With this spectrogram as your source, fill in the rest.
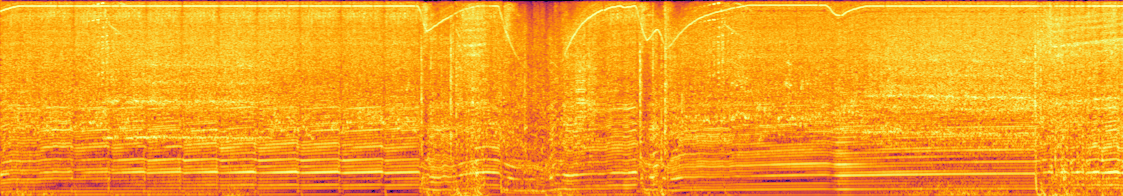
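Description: Car racing in The Crew Motorfest, with a steady engine drone that shifts pitch as it accelerates, broken by brief tire squeals and skids through turns, loud and continuous with no voices.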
